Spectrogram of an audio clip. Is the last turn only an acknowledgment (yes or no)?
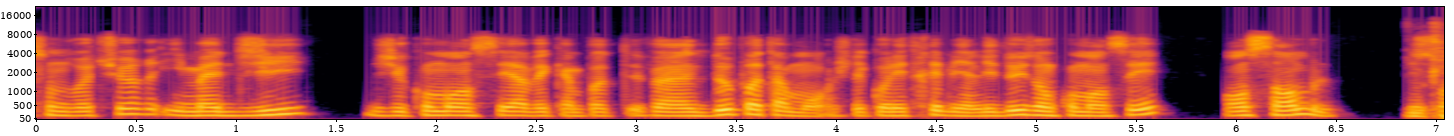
yes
